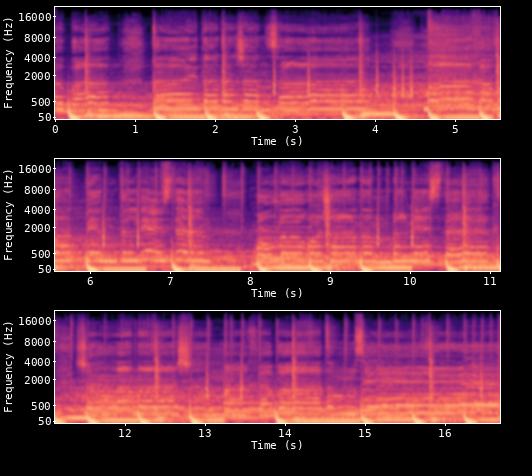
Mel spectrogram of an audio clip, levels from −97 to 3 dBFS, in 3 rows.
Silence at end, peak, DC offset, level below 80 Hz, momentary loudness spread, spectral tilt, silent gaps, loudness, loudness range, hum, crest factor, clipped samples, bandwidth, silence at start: 0 s; 0 dBFS; under 0.1%; -16 dBFS; 4 LU; -5.5 dB/octave; none; -13 LUFS; 1 LU; none; 12 dB; under 0.1%; 18.5 kHz; 0 s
